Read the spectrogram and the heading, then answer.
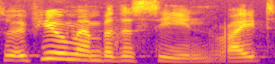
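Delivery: plain reading voice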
